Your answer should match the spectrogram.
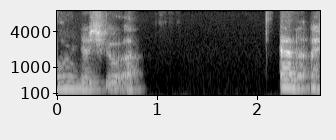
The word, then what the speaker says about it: Yeshua: and I was speaking to Yeshua and that is how he told me to pronounce his name. So I call him Yeshua and I said I don't understand.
